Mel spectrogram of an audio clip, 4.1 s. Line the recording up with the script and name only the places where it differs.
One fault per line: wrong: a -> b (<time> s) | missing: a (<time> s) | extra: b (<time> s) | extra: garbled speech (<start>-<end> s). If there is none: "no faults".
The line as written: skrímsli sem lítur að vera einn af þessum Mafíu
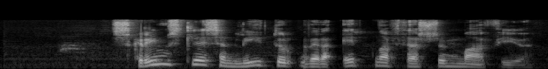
no faults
